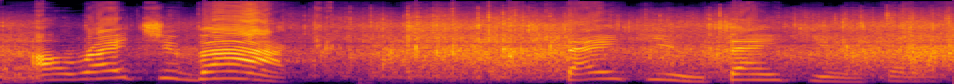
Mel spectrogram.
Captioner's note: applause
